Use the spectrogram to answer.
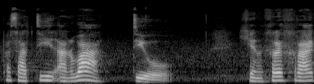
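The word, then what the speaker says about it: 九: นะ ครับ เลข 9 ภาษา จีน อ่าน ว่า จิ๋ว เขียน คล้าย ๆ กับ เลข 8 นะ ครับ เริ่ม จาก ทาง ซ้าย แล้ว ต่อ ด้วย ขีด ทาง ด้าน ขวา ครับ ภาษา จีน อ่าน ว่า จิ๋ว แปล ว่า เลข 9 ครับ เลข สุด ท้าย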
